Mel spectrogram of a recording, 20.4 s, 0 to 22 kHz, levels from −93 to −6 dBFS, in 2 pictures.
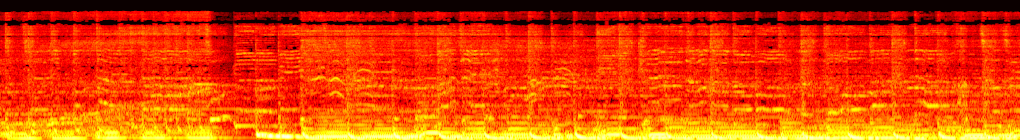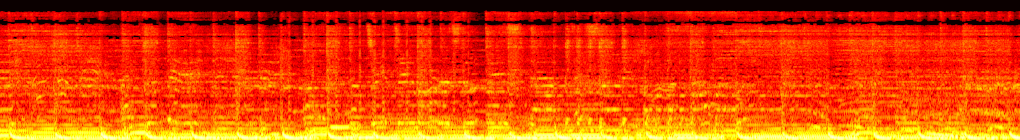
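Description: GSM signalling bursts appear from 13.00 to 14.89 s. A 2G phone close to the recording chain is exchanging short control bursts with its network, and the audio circuitry rectifies that radio energy into the signal path. The result is a galloping dit-dit-dit run of short buzzes with a 217 Hz repetition, sitting roughly 15 dB below the programme sound.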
